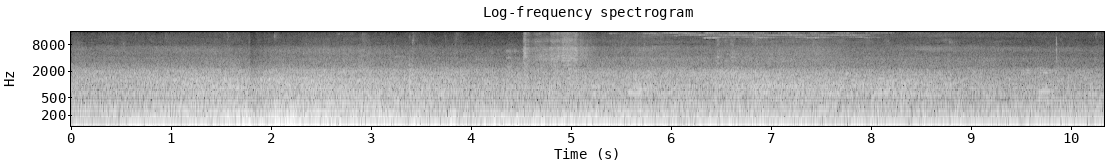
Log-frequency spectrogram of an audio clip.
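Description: City street traffic: vehicles running and passing on the road, with a steady low rumble and a short hiss about five seconds in. Passers-by's voices mix in.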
